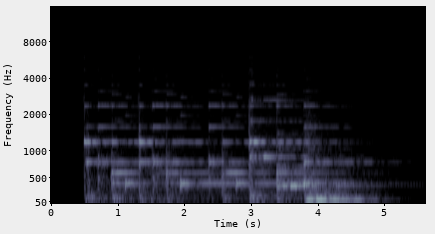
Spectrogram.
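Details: Plucked harp notes ring out in a gentle, slow melody after a moment of silence.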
